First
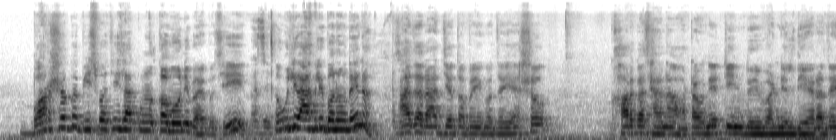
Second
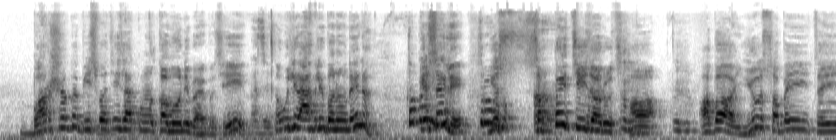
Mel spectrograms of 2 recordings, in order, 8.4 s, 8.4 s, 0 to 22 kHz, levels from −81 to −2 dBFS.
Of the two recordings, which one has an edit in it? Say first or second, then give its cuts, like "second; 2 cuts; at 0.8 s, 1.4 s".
first; 1 cut; at 3.9 s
